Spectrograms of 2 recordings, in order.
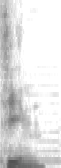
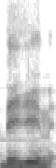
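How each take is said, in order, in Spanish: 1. La palabra empieza sin ningún sonido D. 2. La palabra empieza con un sonido D pronunciado. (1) "es solo Jin" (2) "no es Dijin"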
